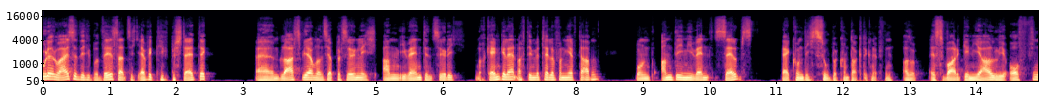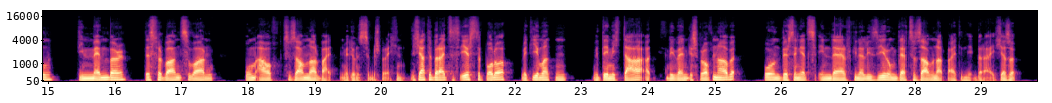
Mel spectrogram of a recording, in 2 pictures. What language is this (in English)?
German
